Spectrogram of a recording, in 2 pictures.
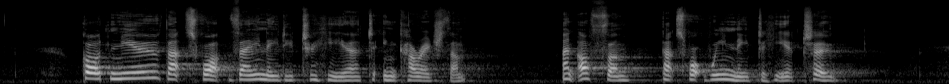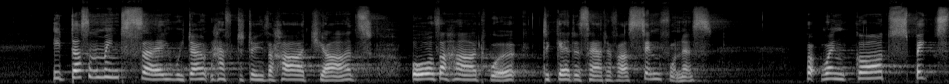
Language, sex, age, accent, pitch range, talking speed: English, female, 60-79, British, 200-255 Hz, 150 wpm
